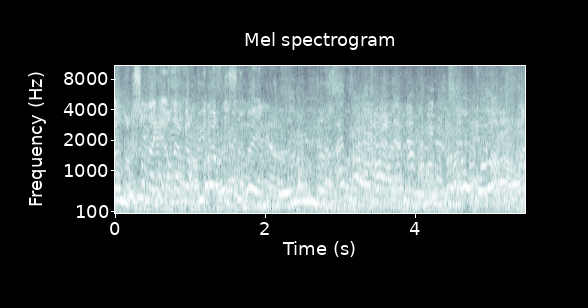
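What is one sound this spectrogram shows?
A crowd of older men and women chat nearby, their voices overlapping in a busy murmur.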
